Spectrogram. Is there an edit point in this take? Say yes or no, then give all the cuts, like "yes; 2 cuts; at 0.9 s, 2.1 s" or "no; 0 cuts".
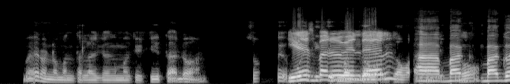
yes; 1 cut; at 2.4 s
